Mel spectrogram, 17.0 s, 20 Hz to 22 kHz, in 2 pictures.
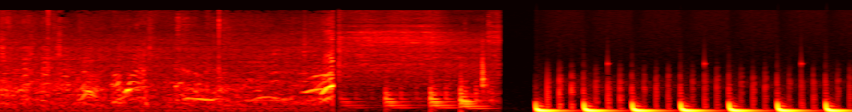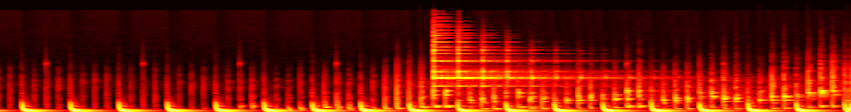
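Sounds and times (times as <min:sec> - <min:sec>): drum-machine kick: 0:05.4 - 0:17.0
synth layer: 0:12.9 - 0:17.0.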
